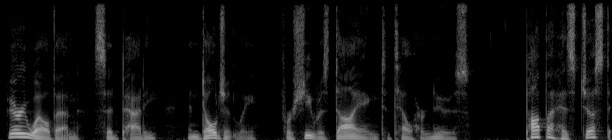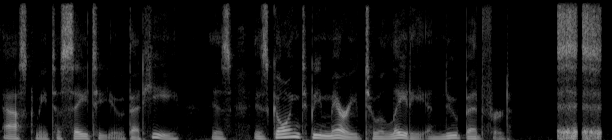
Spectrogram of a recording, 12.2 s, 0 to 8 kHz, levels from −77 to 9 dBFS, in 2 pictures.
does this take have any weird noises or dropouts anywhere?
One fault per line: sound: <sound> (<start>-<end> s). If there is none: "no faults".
sound: laugh (11.7-12.1 s)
